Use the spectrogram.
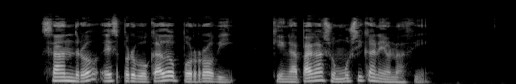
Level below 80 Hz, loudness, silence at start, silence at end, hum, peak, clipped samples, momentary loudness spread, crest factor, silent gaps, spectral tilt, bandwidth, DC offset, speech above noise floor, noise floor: -62 dBFS; -24 LUFS; 0.4 s; 0.9 s; none; -6 dBFS; under 0.1%; 13 LU; 18 dB; none; -4.5 dB/octave; 11 kHz; under 0.1%; 49 dB; -73 dBFS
